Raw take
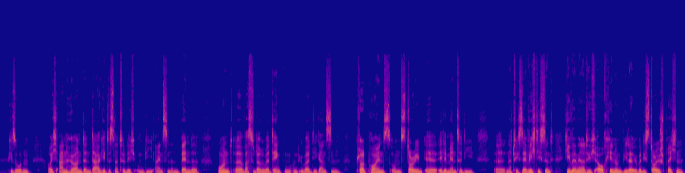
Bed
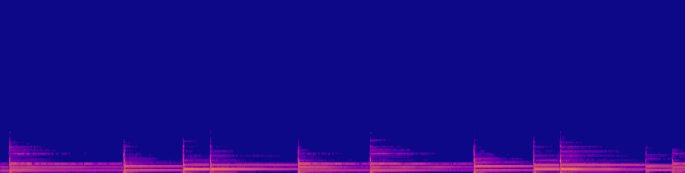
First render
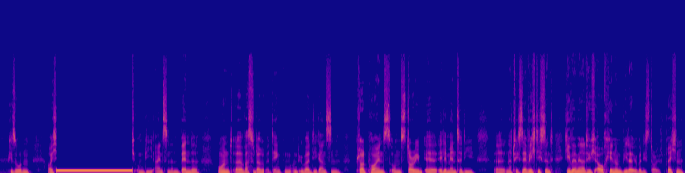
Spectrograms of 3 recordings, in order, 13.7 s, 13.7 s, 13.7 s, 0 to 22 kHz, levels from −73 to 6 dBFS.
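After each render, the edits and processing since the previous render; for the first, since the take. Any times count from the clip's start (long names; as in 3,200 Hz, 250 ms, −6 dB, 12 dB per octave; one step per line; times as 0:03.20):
0:01.13–0:02.65: beep over 383 Hz −15 dBFS
0:05.28–0:05.74: fade in
0:12.49–0:13.28: fade out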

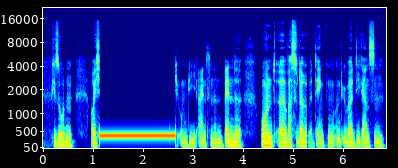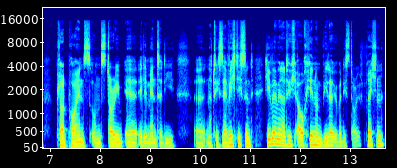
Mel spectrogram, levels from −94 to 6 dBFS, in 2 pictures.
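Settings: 0:02.52–0:03.79: low-pass filter 3,100 Hz 24 dB per octave
0:08.85–0:09.26: high-pass filter 120 Hz
0:10.92–0:11.48: high-frequency loss of the air 100 metres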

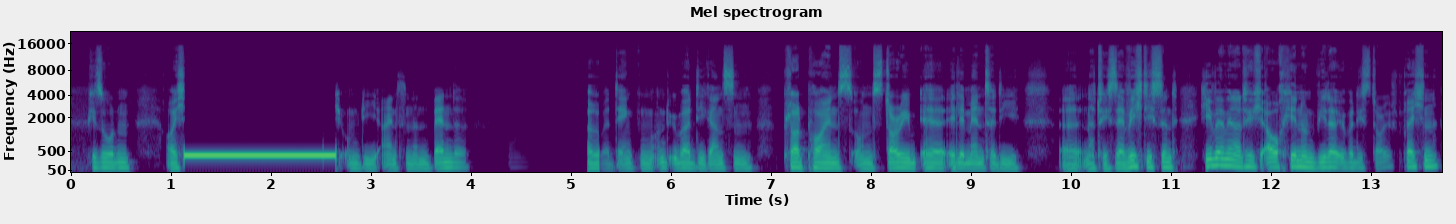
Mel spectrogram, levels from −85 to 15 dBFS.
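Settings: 0:03.77–0:05.17: fade out exponential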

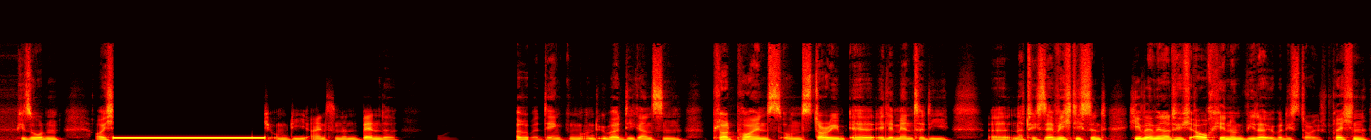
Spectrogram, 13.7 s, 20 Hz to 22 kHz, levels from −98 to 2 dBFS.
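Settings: low-shelf EQ 260 Hz −6.5 dB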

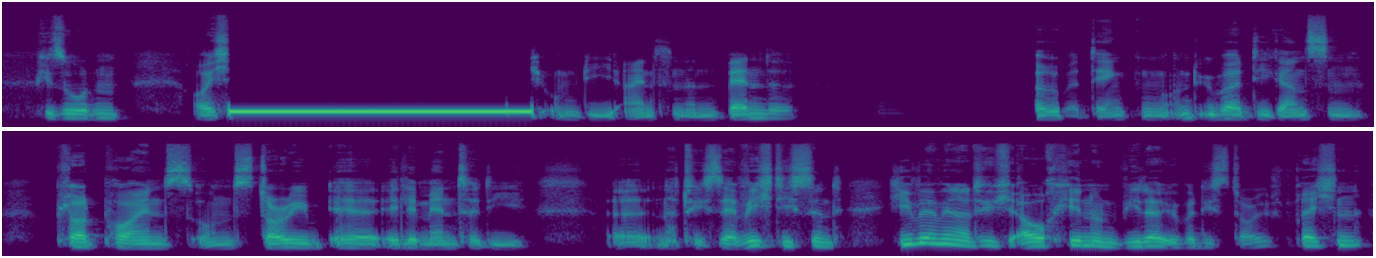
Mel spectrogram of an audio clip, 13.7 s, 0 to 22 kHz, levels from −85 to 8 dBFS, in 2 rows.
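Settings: Butterworth high-pass 230 Hz 96 dB per octave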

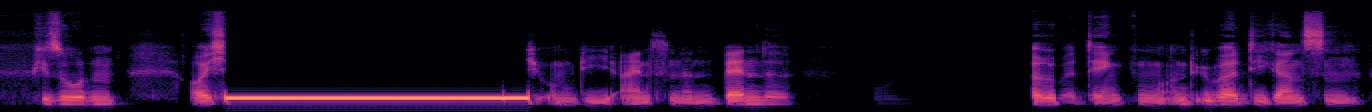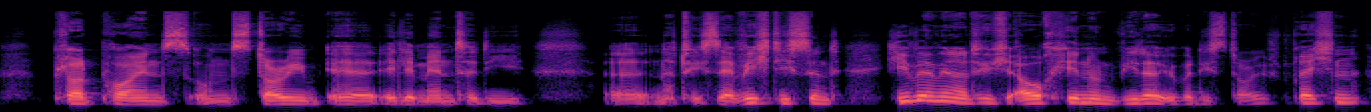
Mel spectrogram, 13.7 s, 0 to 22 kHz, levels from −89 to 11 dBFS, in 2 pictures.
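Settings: level +6.5 dB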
